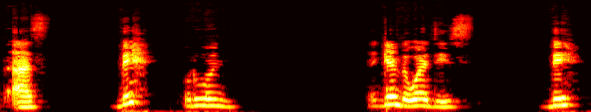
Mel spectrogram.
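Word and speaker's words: بئر: And so the word is pronounced as /b'run/. Again, the word is the /b'run/.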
